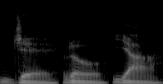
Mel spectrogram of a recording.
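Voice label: "jeroya", concatenated syllables; Affixing experiment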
